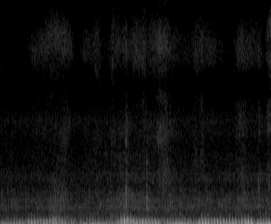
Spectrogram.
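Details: Affectionate female cat purring while being petted: a low, steady rumbling purr that swells louder in places, with soft rustling and brushing sounds from the petting.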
